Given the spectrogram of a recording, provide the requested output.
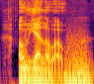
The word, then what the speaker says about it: Oyelowo: I am going to look up how to say it. Oyelowo. Yeah. Oyelowo. Okay, that sounds good.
